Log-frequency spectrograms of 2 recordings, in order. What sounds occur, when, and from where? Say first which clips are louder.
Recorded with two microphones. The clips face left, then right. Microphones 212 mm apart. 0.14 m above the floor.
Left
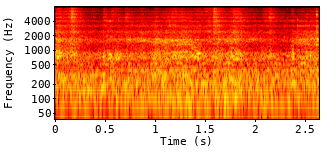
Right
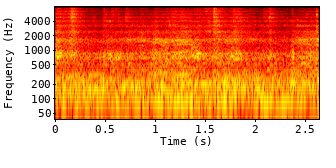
0.0 s an insect: right 1 dB; 25° right (ahead or behind), 1.9 m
